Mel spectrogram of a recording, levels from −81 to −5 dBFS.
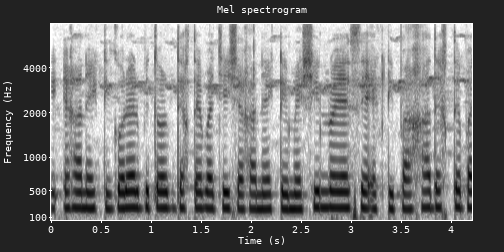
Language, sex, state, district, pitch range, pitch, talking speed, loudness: Bengali, female, Assam, Hailakandi, 225-245 Hz, 235 Hz, 200 wpm, -14 LUFS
